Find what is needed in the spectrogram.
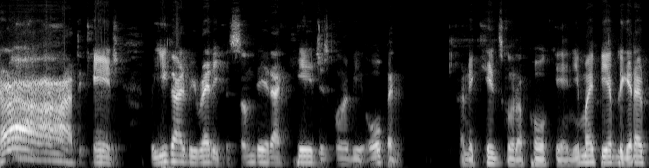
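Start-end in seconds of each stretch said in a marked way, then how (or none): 0.0-0.7 mock bear roar. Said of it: "And the bear's like".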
